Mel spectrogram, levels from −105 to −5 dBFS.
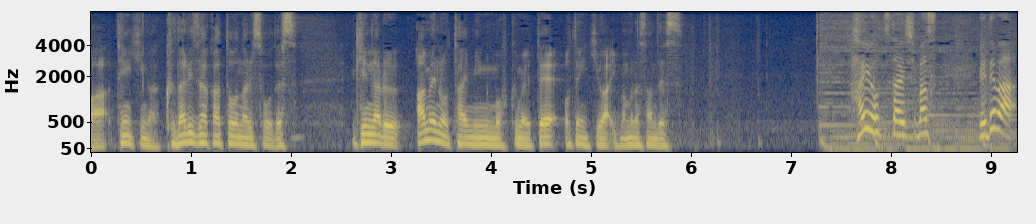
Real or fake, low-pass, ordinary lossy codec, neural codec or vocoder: real; none; none; none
